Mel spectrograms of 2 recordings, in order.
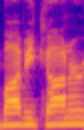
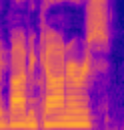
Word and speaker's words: Bobby Connor: Everybody would talk about him like instead of saying Bobby Connor he'd say Bobby Connors. Oh my gosh. Like adding a syllable. the end. S on the end.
